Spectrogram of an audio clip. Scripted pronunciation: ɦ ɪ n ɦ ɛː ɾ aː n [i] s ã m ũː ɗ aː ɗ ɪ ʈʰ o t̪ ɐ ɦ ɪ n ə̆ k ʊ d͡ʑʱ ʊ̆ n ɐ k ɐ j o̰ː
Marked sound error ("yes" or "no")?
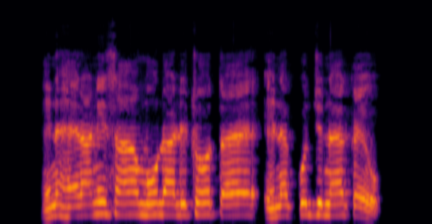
no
